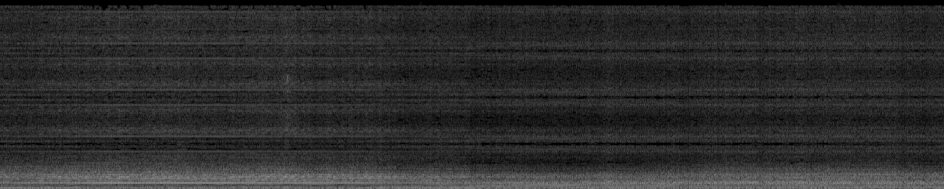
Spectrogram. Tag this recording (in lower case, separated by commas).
gong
